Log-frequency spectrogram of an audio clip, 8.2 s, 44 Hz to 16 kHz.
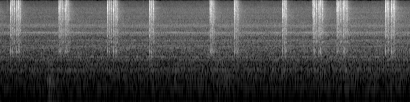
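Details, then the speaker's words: Pro-Cut 9.0 on-car lathe in calibration mode aligning to the hub before cutting a brake disc: sharp, evenly spaced clicks about once a second, some doubled, over quiet motor hum; clicking stops when calibrated to probably under a thousandth of an inch run-out. "we can see their machine stopped calibrating by by the clicking noise disappearing at the gauge"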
